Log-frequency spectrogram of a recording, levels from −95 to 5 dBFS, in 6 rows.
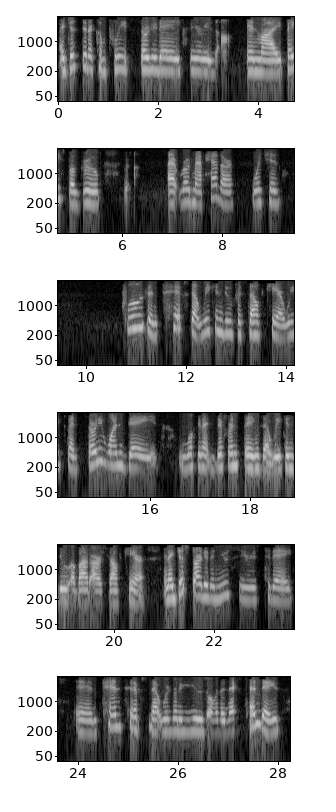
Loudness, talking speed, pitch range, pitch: -28 LUFS, 130 wpm, 185-225 Hz, 200 Hz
